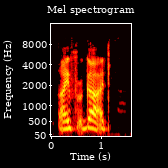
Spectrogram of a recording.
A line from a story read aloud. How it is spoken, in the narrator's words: whimpered Davy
